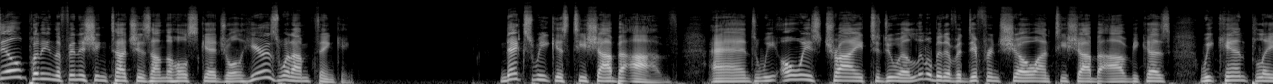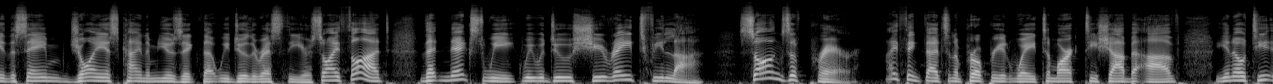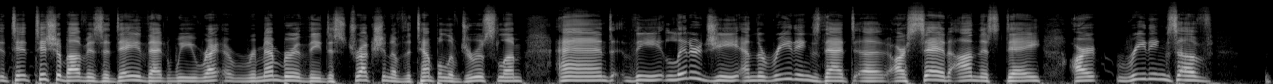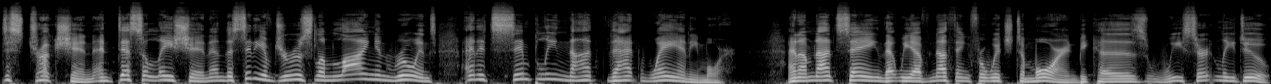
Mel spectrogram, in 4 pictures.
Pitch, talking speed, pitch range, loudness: 165 Hz, 170 wpm, 145-190 Hz, -21 LUFS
